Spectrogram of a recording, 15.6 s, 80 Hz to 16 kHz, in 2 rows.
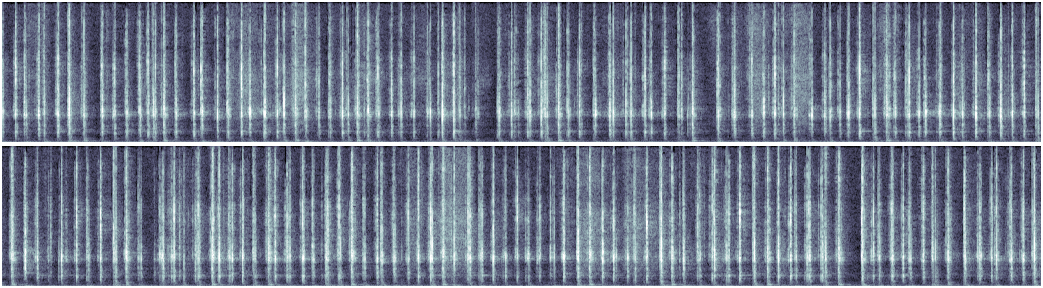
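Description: Fingertips of both hands type in quick taps on a compact black plastic Cherry G84-4100 keyboard with ML switches resting on a desk. A fast, steady stream of short, dry, bright clicks and clacks runs throughout, each dying away almost instantly. A constant low hum sits underneath.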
